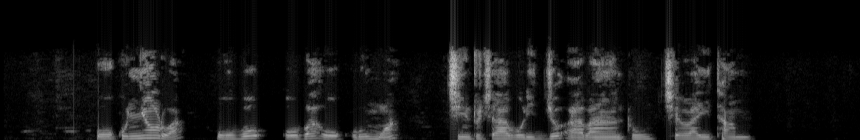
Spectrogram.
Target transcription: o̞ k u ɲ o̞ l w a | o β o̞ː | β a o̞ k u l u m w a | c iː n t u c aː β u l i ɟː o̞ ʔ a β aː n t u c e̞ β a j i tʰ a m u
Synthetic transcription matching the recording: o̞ k u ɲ o̞ l w a | o β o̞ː | β a o̞ k u l u m w a | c iː n t u c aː β u l i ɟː o̞ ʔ a β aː n t u c e̞ β a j i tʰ a m u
